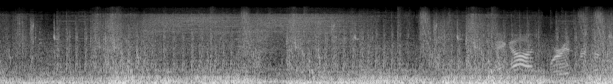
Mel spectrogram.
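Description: Rapid gunfire rattles amid battle noise in a game.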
